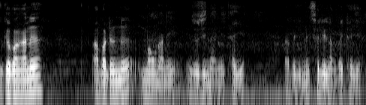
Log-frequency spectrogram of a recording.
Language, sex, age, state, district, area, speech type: Bodo, male, 30-45, Assam, Udalguri, urban, spontaneous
